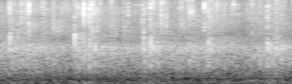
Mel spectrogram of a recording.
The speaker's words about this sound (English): I want to give a huge shout out to just our dream team is so stinking amazing. Can we clap for our dream team? We love those guys.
